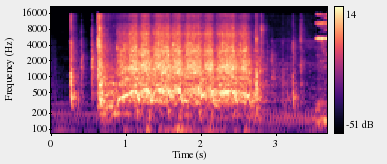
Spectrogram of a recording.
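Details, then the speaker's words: Tesla Model Y with a dead, possibly corroded 12-volt low-voltage battery: brief sluggish whir that drags and winds down after about two seconds before jump-starting; slow cranking from the nearly dead battery. "If I try to start it, this is how dead the battery is. And you can hear it kind of winding down. The battery is almost dead."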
